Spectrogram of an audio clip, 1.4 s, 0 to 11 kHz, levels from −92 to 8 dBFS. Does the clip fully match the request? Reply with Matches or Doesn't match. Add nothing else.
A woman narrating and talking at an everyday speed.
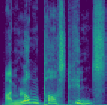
Doesn't match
